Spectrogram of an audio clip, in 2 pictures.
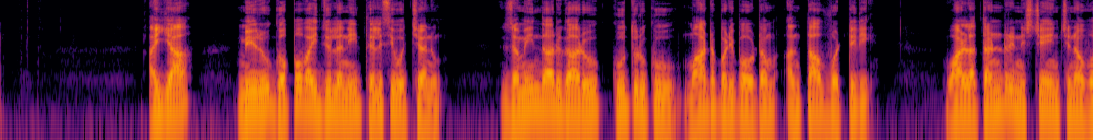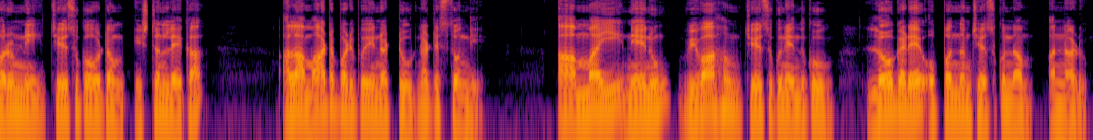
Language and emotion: Telugu, neutral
